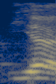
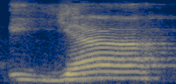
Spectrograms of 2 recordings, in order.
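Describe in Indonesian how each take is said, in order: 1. Bunyi ya diucapkan santai, seperti dalam percakapan sehari-hari. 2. Bunyi ya dikeluarkan dengan tenaga yang berlebihan. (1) "seperti kita bilang iya" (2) "nah ini berlebihan"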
